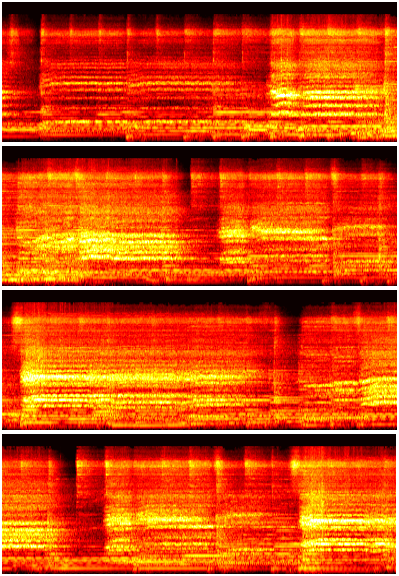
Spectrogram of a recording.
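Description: Gospel choir music: many voices singing together over a steady low accompaniment, in phrases with short dips in level between them.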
